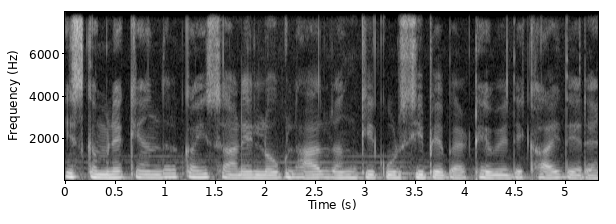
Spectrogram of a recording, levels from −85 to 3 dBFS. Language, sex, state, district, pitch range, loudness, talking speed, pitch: Hindi, male, Uttarakhand, Tehri Garhwal, 135-155 Hz, -17 LUFS, 190 wpm, 145 Hz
